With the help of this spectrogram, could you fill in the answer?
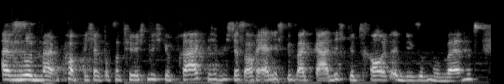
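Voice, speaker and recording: Fairly even intonation runs through this somewhat breathy voice. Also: woman. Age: 20s. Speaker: primatologist and author. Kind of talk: interview.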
